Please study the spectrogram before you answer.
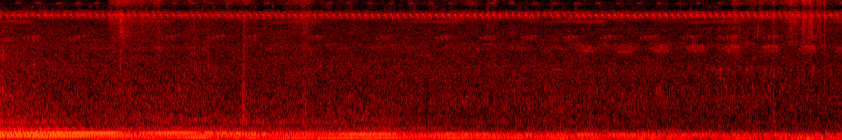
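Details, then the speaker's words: Cheap used diesel bought on Marketplace, being cranked. Steady low starter churn, about four beats a second. It hits on one or two cylinders but won't start; smoke later appeared near the starter. "It was hitting on like one or two cylinders, but it just would not come around to going."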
